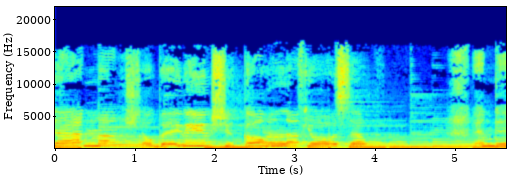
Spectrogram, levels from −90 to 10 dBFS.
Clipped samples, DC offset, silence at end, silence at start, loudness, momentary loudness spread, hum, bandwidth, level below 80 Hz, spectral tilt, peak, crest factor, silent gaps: under 0.1%; under 0.1%; 0 s; 0 s; -16 LUFS; 7 LU; none; 17 kHz; -36 dBFS; -4.5 dB/octave; -2 dBFS; 12 dB; none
